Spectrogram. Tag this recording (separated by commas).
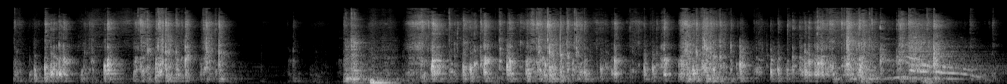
inside a small room, Speech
